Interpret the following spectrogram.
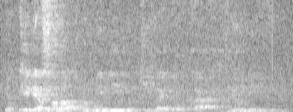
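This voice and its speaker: A man's voice: on the high side, normal speed. A middle-aged man from Brazil preaching a sermon, rousing the congregation into call-and-response chants. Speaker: guest preacher. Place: large church hall. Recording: echoey church from far off. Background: congregation responding, room noise.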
